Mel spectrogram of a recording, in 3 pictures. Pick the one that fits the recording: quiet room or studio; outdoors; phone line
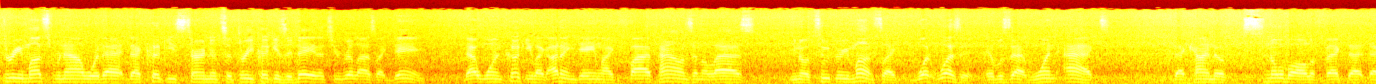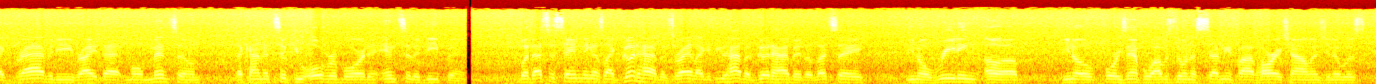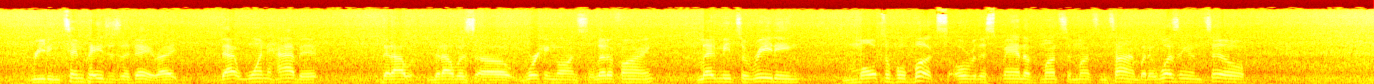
outdoors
